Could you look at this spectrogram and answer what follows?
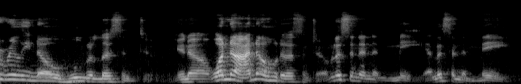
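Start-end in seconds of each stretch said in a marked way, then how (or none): none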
